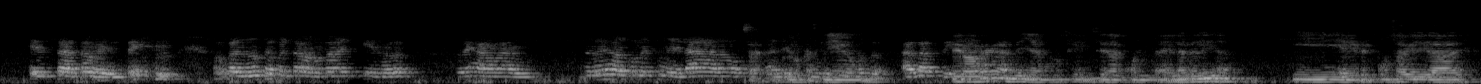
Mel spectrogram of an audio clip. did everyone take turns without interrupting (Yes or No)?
No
